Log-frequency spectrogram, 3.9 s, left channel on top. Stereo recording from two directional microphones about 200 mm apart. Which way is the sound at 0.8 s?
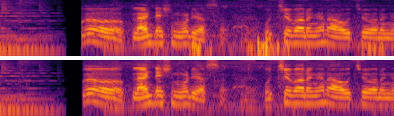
5° right (ahead or behind).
